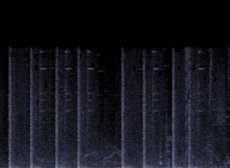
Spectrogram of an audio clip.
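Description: Sharp, punchy gunfire rings out at a steady rhythm in the Apex Legends video game, about ten evenly spaced loud shots, each with a short echoing tail.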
